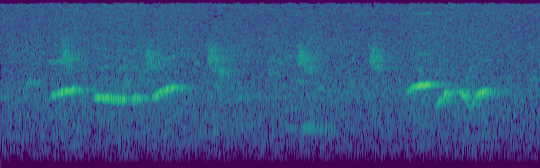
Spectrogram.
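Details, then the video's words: White-rumped shama song with a long, smooth whistled phrase that dips and rises again, then a pause and a quicker run of twisting whistles, set against steady background hiss. "Murai. Batu"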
